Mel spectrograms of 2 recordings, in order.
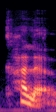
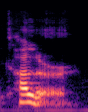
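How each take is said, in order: First: The final R sound is dropped. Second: The final R sound is pronounced strongly. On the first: "without the R sound" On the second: "they might say the R word strongly"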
